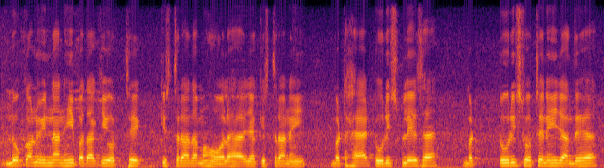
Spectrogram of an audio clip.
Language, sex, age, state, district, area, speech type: Punjabi, male, 30-45, Punjab, Pathankot, urban, spontaneous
